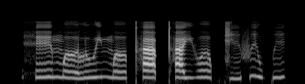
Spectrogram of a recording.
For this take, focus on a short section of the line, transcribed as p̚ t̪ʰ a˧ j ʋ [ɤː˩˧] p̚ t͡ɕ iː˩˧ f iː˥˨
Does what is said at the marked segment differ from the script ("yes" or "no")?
yes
